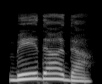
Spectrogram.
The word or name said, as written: ಭೇದಿತ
